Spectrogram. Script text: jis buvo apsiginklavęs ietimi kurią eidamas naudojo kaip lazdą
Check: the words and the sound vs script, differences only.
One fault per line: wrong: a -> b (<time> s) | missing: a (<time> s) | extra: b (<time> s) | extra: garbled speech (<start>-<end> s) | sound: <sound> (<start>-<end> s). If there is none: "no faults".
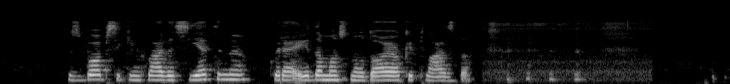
sound: laugh (4.9-6.4 s)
